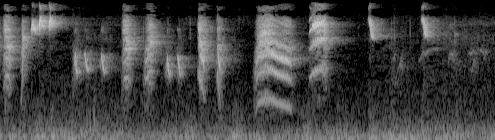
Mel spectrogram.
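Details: Long-tailed shrike sound used for luring: a rapid jumble of varied chattering and squeaky notes, some harsh and some whistled, over about four seconds.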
